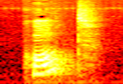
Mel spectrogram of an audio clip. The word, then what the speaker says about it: код: Notre première paire, vous la connaissez déjà très bien et j'espère que vous savez bien prononcer, malgré ce qui est écrit, côte, côte.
